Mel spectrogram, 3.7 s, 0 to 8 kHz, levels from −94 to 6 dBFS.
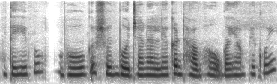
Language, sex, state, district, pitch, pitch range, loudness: Hindi, female, Haryana, Jhajjar, 225 Hz, 215-240 Hz, -18 LUFS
